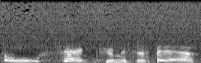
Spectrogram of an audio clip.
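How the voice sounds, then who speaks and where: A woman voicing a fussy, excitable male baker creature who speaks in flustered, dramatic exclamations. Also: very high voice, very slow, narrow, tinny audio, voice pushed up, full character voice. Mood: cheerful. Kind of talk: storybook character voice. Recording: noisy background hiss.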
